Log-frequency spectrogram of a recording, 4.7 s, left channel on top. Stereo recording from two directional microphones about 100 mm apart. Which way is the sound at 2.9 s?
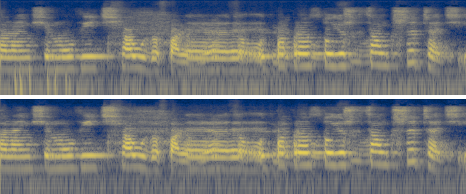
Centre (ahead or behind).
